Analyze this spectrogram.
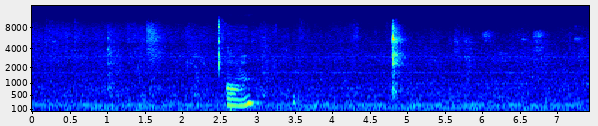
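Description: A crochet hook softly clicks and rustles against yarn.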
